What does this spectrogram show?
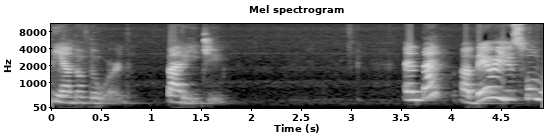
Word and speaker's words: Parigi: Paris, as I'm living in Paris now, is Parigi. So here you have GI in English at the end of the word, Parigi.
